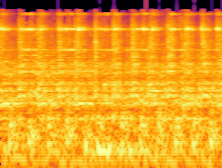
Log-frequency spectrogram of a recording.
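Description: Live stage music for a dance: drums beating a fast, even rhythm over steady held tones.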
